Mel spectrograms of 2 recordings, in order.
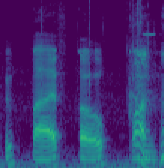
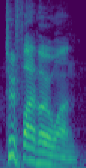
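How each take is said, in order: First: Slow, each digit placed carefully; key it in digit by digit, slowly; careful slow readout of two five oh one; slow deliberate code entry. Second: Said in the usual way. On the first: Shown as a demonstration. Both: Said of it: "Sounds good to me".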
